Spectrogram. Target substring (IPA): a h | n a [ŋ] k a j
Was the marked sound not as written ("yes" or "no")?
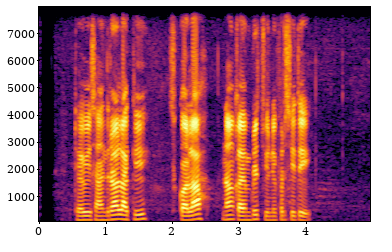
no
